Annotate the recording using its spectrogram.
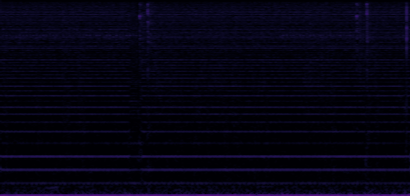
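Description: Faint steady electrical hum in the recording: a few fixed, unchanging tones over low hiss.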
